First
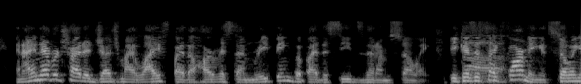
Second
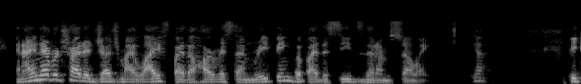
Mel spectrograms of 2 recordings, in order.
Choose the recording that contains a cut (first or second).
first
